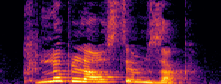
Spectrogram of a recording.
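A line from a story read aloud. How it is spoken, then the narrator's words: Called out. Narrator (German): rief er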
